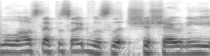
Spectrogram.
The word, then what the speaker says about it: Shashi: last episode was that Shashi is pronounced shash and not shash um although if you just read it it sounds like it looks like it should be shash but that's just I think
